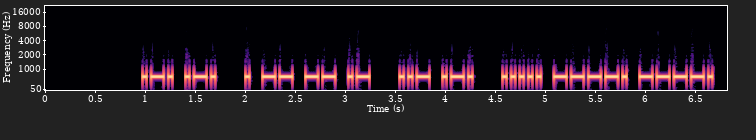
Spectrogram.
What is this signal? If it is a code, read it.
Morse code, heard as a keyed tone, about 28 wpm, 650 Hz. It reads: RR EMMA UR 599
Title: SOTA QSO Practice 28wpm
